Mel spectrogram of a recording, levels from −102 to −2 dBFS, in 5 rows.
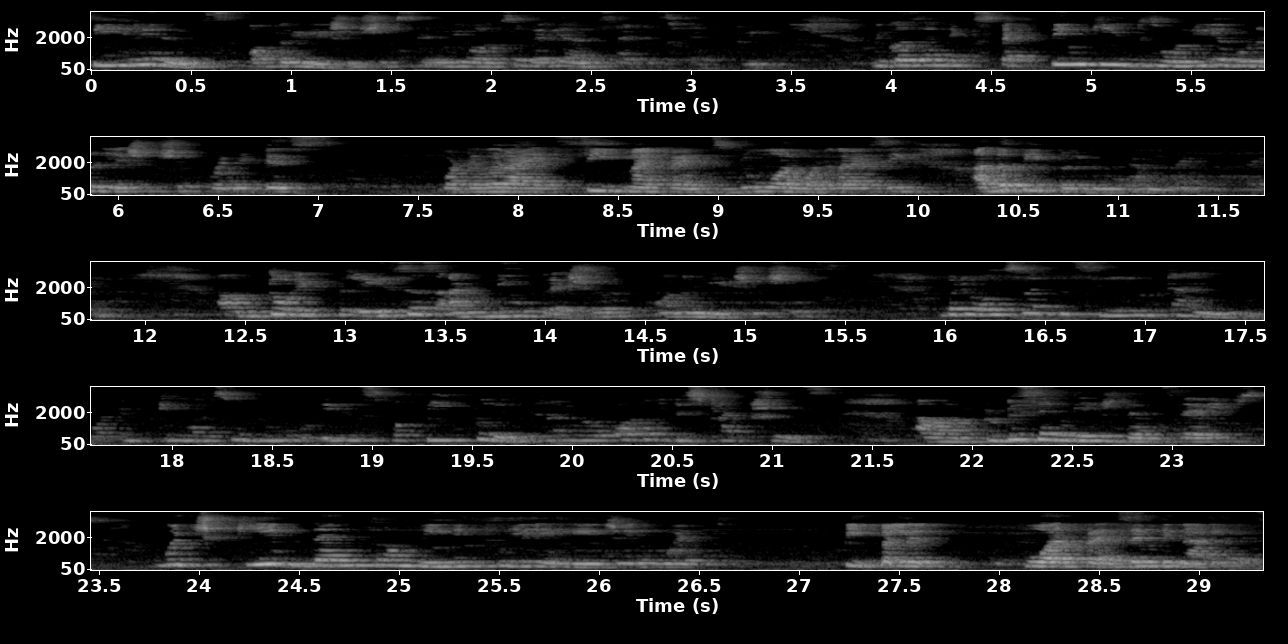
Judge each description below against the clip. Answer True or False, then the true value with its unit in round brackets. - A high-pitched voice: True (245 Hz)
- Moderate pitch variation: False (6.1 semitones)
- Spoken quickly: False (170 wpm)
